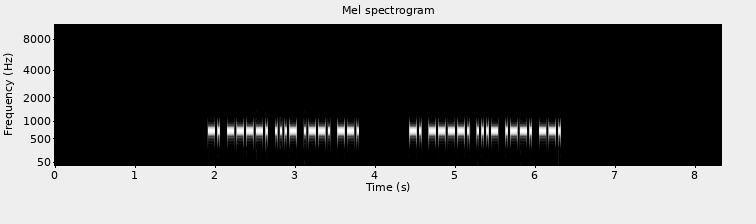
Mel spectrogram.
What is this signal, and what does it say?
Morse code, heard as a keyed tone, about 37 wpm, 700 Hz. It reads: N9VPG N9VPG
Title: USA Call Signs - 5 Characters - Repeated 2x - 40wpm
